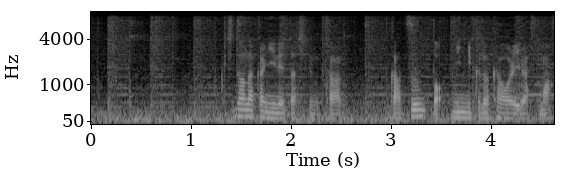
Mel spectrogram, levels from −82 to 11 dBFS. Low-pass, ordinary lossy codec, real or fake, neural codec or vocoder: 7.2 kHz; none; fake; codec, 16 kHz in and 24 kHz out, 1 kbps, XY-Tokenizer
